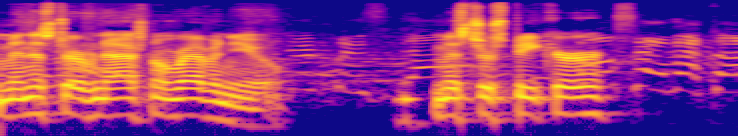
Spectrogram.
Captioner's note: some Applause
